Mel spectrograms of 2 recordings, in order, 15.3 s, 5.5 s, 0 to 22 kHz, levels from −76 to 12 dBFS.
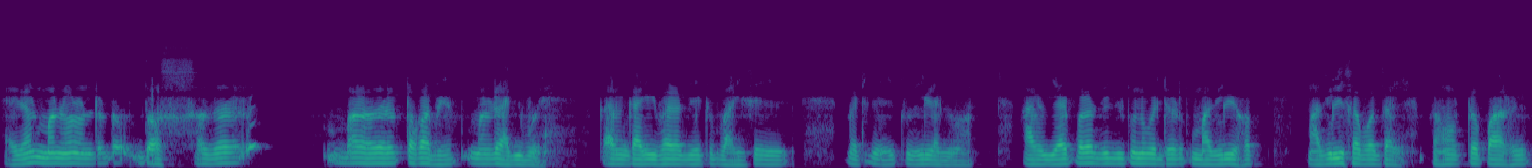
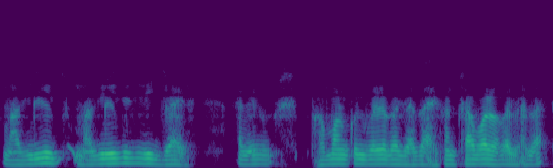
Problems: background sounds at intervals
